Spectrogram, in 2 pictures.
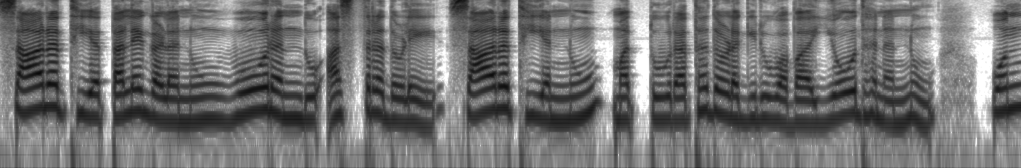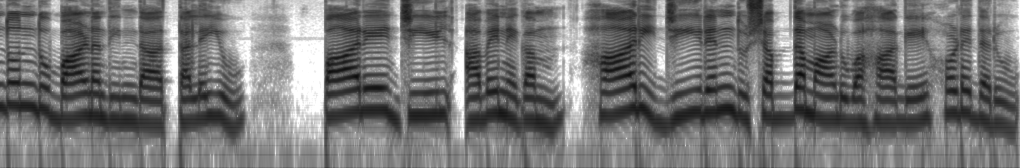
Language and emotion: Kannada, neutral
